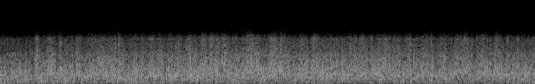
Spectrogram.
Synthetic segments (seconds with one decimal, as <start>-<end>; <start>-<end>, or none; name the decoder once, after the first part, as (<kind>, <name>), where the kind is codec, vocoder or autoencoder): 0.0-3.2 (vocoder, Vocos); 3.8-4.3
